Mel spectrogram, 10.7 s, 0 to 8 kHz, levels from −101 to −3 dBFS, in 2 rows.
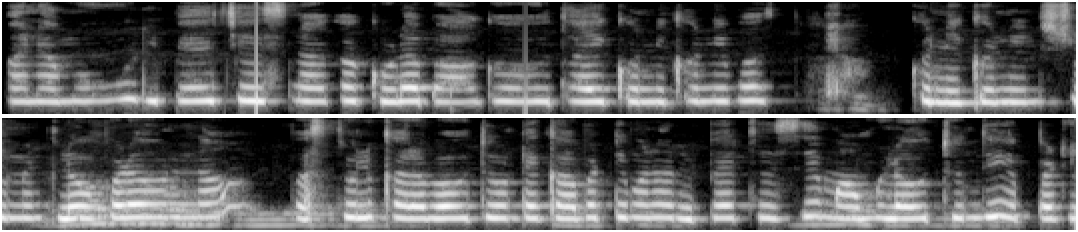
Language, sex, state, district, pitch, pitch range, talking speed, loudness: Telugu, male, Telangana, Karimnagar, 345 Hz, 330-360 Hz, 130 wpm, -17 LUFS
